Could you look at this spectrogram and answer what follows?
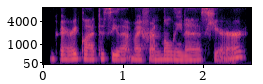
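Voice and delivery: ordinary delivery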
